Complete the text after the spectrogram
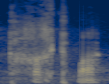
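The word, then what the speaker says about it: chokmah (חכמה): So there's a Hebrew word, it's the transliteration is C-H-O-C-M-A, chokmah. It's kind of a guttural sound.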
